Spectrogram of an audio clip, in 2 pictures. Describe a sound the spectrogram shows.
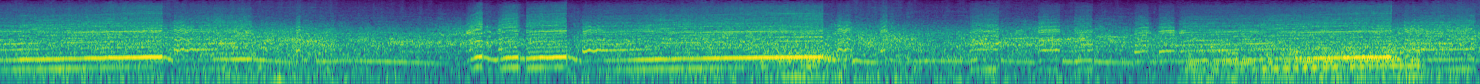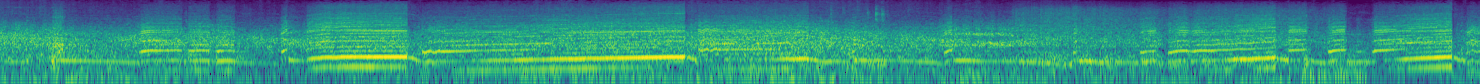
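A racing car engine roars, revving up and dropping sharply with each gear change.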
